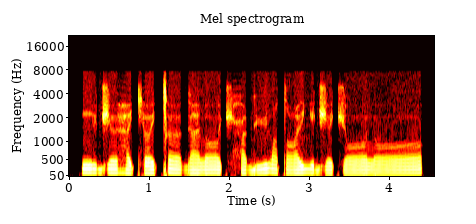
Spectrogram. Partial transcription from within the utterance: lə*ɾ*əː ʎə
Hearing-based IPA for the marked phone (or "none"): tˤ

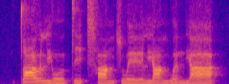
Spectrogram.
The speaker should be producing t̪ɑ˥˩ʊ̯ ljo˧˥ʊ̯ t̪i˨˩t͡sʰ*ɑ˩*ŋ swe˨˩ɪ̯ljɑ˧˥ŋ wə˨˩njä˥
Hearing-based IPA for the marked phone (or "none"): ɑ˧˥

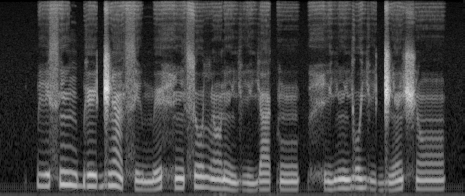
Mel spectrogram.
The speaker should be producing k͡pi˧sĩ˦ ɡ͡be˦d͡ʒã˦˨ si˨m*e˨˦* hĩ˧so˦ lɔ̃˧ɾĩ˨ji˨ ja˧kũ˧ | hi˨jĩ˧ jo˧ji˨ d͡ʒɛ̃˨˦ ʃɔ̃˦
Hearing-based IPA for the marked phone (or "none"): e˨˦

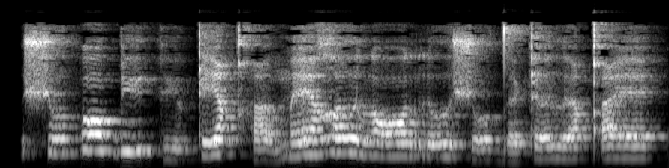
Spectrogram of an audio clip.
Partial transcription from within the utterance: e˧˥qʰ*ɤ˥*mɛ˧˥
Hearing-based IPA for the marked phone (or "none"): ɤ˩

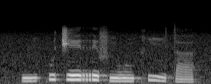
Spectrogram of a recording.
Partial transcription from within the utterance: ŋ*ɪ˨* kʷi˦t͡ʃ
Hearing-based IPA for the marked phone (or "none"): i˨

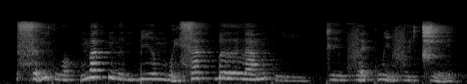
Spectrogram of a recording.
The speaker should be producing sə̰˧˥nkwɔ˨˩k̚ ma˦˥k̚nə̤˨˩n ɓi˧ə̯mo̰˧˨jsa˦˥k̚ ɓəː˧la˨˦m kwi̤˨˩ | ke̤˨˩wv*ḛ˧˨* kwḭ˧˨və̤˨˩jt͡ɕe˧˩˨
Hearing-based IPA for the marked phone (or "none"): ɛ̰˧˨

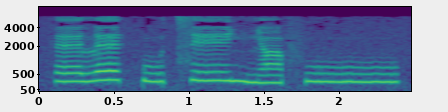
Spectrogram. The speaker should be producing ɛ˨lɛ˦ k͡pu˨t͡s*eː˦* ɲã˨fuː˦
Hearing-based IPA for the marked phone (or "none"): eː˦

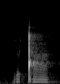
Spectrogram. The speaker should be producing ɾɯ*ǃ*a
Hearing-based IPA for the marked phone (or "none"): ǃ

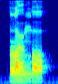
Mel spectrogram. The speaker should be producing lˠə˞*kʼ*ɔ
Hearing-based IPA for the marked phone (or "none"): ŋ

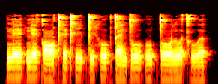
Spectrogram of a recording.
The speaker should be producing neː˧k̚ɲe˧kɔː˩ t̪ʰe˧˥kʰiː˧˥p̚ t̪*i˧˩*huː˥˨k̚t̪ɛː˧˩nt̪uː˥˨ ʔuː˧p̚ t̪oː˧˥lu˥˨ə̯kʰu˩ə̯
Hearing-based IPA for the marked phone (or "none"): i˩˧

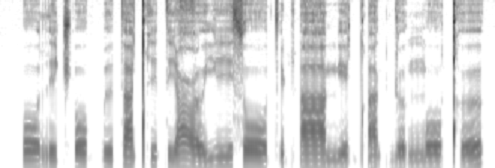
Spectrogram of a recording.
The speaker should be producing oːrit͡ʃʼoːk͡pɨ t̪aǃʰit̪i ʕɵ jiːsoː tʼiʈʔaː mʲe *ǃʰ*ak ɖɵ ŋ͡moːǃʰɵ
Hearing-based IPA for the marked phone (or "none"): ǃʼ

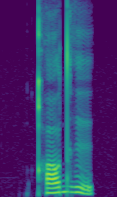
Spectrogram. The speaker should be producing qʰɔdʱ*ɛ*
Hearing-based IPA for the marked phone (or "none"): e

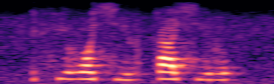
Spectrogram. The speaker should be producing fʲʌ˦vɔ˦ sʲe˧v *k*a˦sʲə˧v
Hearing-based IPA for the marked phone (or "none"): k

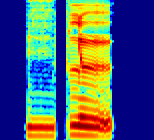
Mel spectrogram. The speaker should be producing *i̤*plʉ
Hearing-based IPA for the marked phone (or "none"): i̤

